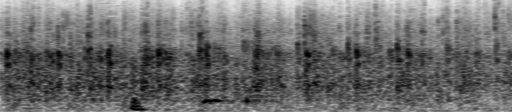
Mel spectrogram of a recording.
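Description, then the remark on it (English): An audience claps together to give God a hand clap during a morning church sermon, in a steady, dense wash of hand clapping that holds at an even level throughout, with a faint voice briefly surfacing beneath it. “Somebody give God a hand clap this morning.”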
